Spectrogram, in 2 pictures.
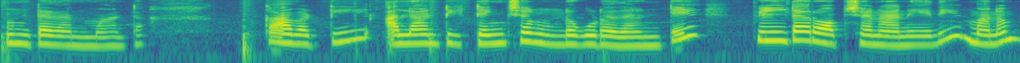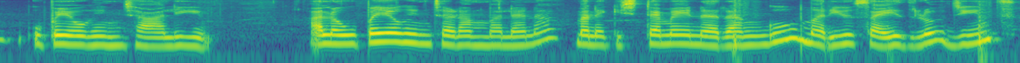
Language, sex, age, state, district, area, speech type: Telugu, female, 18-30, Telangana, Suryapet, urban, spontaneous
